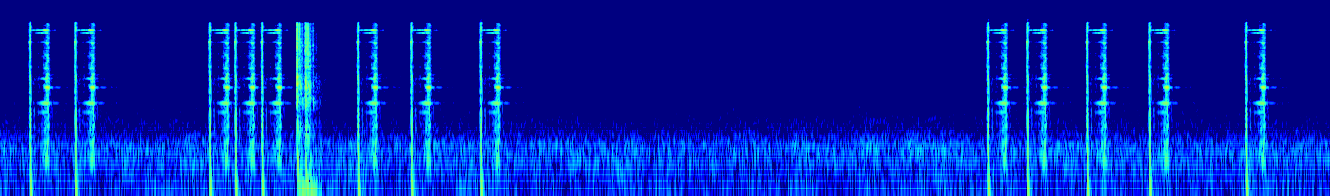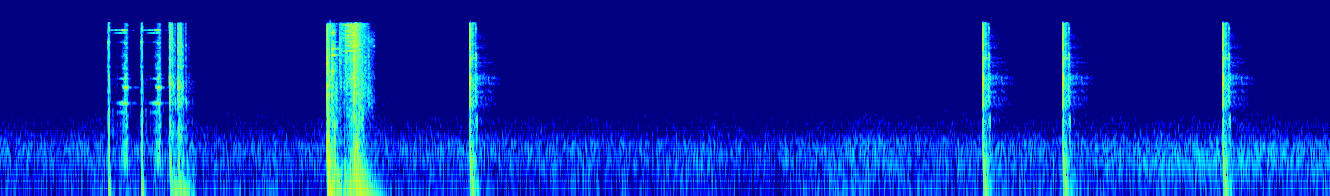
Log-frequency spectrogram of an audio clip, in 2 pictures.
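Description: Short chiming menu clicks tick in quick bursts as options change.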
